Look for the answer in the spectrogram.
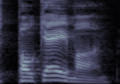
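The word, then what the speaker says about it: Pokémon: But the way they want it pronounced officially is Pokemon.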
